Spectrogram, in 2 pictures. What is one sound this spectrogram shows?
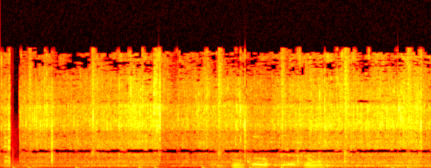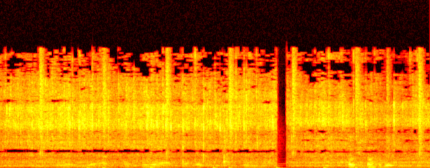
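Onions sizzle and crackle in hot oil in a pan.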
